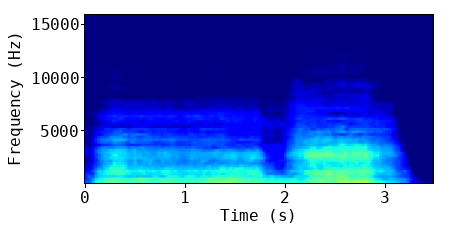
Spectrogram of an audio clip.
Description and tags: Monster wheezing 3
A monster wheezing.
Source material recorded with either a RØDE Nt-2A or AKG D5S.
